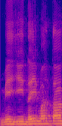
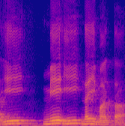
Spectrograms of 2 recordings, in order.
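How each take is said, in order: First: Said in the usual way. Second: ای مې یې نه یې مانتا said slowly, syllable by syllable, with the opening ای clearly voiced; careful slow demo. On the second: Shown as a demonstration. Pashto teacher corrects learners, slowly spelling out the Hindi phrase. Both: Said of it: "نو دا جمله اصلیت کې داسې ده".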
